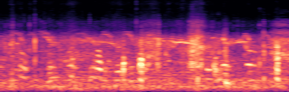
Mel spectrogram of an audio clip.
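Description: Several chickens cluck and chatter close by in a busy, overlapping flock with short sharp calls throughout.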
